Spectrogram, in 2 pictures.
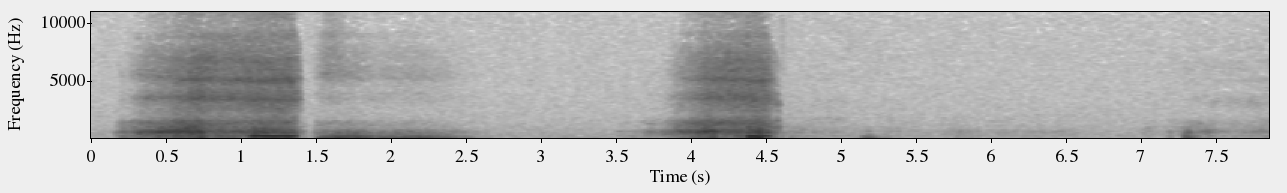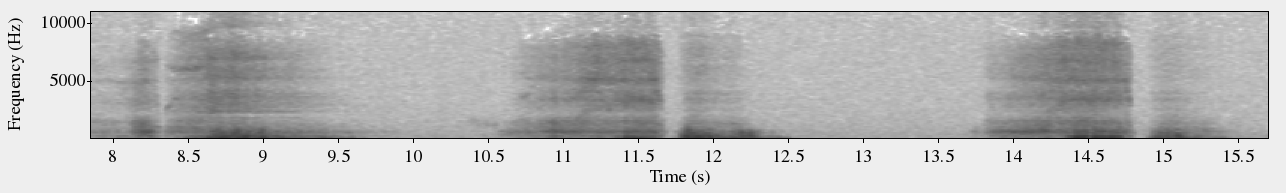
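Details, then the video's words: Sleeping dog breathing noisily, with five wheezy, snorting breaths in about sixteen seconds, each a rough burst about one second long separated by quiet pauses, some with a faint low snore. "Sleeping Dog Sounds"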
